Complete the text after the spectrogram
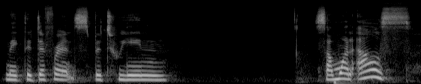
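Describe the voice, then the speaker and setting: Soft gentle woman on a podcast, kinda high voice, earnest and chatty. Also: slow pace. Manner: earnest, reflective chat with frequent laughs. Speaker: podcast guest. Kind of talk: casual podcast conversation.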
